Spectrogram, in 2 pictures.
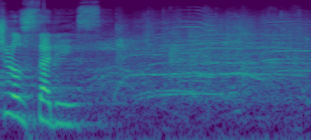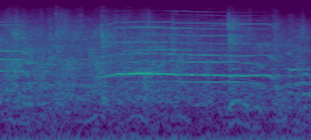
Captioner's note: attendees cheering and applauding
